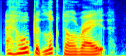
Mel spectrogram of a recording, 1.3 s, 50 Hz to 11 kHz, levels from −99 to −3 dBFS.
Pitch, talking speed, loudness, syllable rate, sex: 195 Hz, 285 wpm, -18 LUFS, 7.2 syllables/s, female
